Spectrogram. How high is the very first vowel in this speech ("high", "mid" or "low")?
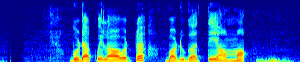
mid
